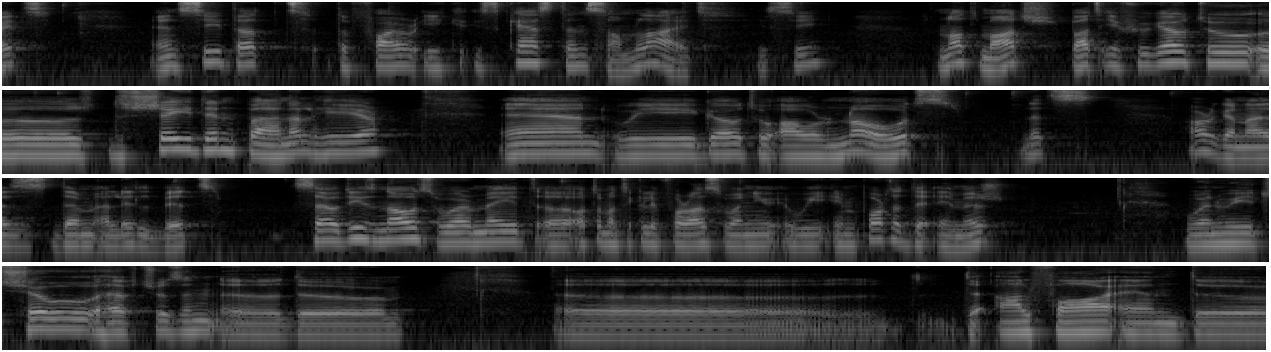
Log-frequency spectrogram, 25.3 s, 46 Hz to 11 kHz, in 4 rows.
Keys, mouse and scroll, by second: 0.1 click, 1.2 middle click, 2.4 middle click, 3.9 middle click.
